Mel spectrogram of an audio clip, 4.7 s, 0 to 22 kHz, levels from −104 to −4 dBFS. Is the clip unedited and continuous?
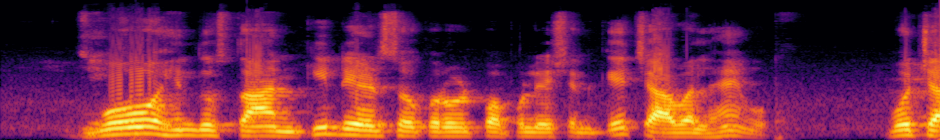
yes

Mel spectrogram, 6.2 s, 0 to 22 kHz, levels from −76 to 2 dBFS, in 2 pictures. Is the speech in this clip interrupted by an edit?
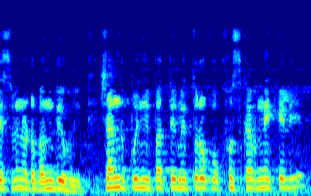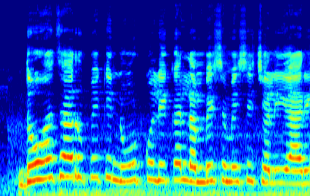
yes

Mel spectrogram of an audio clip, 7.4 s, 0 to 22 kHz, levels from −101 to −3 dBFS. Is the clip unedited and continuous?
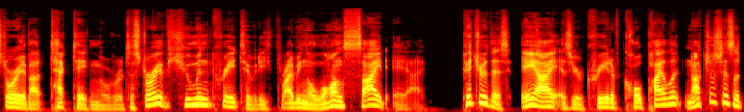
yes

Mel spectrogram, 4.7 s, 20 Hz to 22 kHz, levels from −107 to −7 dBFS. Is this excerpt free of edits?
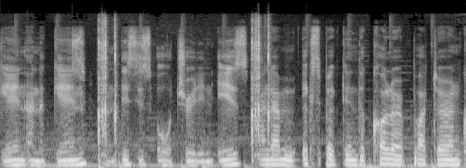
no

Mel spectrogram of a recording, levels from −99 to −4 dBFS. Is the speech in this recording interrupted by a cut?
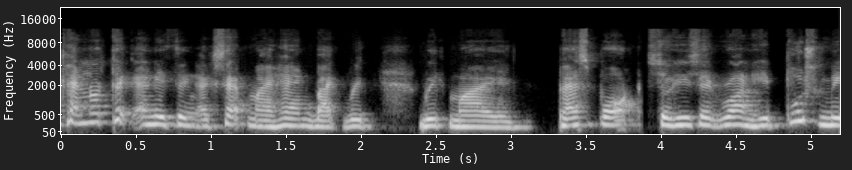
yes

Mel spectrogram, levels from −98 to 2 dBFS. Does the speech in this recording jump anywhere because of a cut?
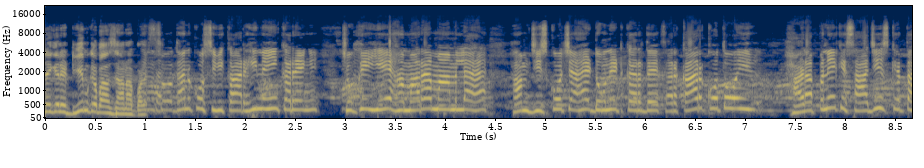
yes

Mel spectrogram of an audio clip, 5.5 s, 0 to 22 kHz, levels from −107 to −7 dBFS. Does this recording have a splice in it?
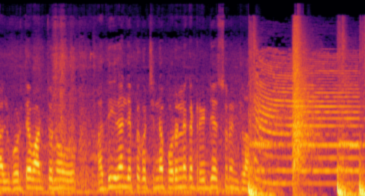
no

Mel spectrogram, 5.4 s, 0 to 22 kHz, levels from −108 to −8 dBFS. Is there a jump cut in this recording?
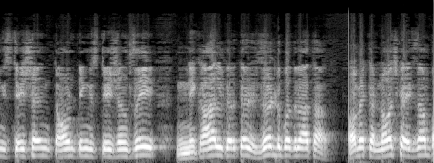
yes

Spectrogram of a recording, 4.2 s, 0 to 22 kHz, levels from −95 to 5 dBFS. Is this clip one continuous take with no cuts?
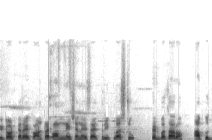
no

